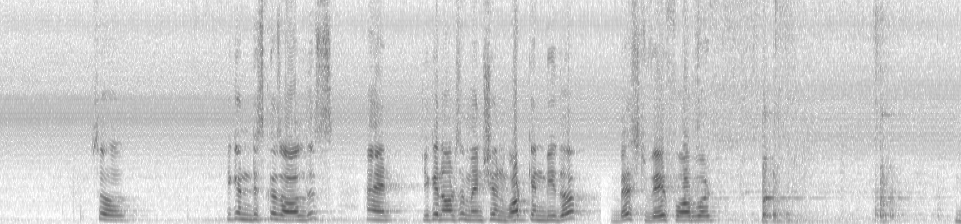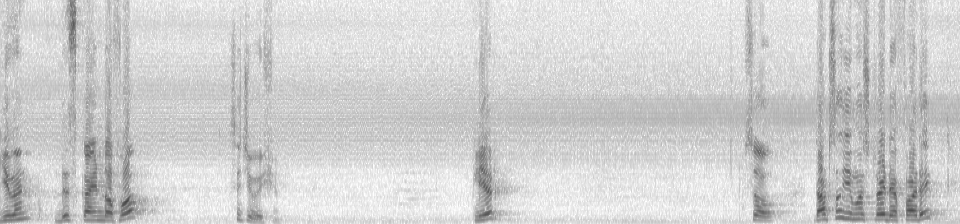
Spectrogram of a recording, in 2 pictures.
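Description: A man speaks clearly through a microphone, lecturing with pauses.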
